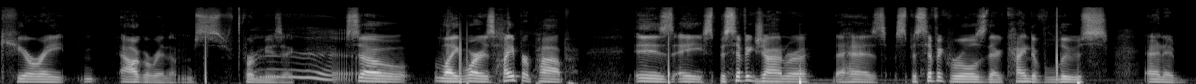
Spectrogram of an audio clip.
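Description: A voltage spike, likely from a switch or static, adds loud pops about 20 dB above the speech at 2.06, 6.69 and 8.00 s, with double pops at 4.60 and 10.57 s.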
